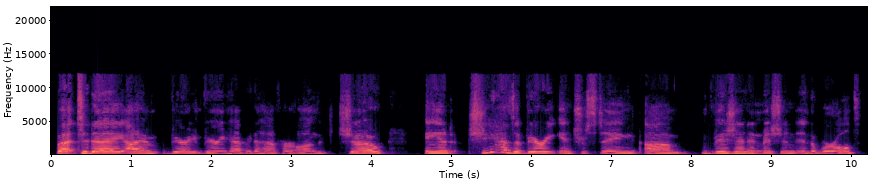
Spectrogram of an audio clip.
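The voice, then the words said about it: Southern US accent. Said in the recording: “I'm from the South. We are not known for our diction down here in the Southern United States. We have a bad accent anyway.”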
